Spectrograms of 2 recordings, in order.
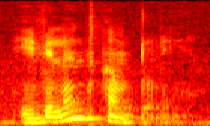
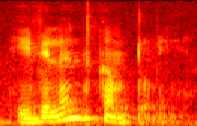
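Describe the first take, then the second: First: It is contracted to the form 'willn't'. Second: It is contracted to the form 'willn't'.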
